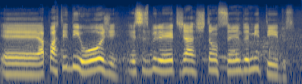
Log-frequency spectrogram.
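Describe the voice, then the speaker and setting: A man's voice: high voice, moderate pace, fairly bright tone. A man interviewed outdoors for the news, explaining procedures and urging the public to act early. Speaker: bus terminal official.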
